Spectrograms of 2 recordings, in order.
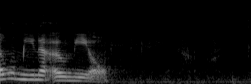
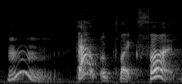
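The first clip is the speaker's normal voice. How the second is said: mouse voice; 9 semitones higher than usual. Acted.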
